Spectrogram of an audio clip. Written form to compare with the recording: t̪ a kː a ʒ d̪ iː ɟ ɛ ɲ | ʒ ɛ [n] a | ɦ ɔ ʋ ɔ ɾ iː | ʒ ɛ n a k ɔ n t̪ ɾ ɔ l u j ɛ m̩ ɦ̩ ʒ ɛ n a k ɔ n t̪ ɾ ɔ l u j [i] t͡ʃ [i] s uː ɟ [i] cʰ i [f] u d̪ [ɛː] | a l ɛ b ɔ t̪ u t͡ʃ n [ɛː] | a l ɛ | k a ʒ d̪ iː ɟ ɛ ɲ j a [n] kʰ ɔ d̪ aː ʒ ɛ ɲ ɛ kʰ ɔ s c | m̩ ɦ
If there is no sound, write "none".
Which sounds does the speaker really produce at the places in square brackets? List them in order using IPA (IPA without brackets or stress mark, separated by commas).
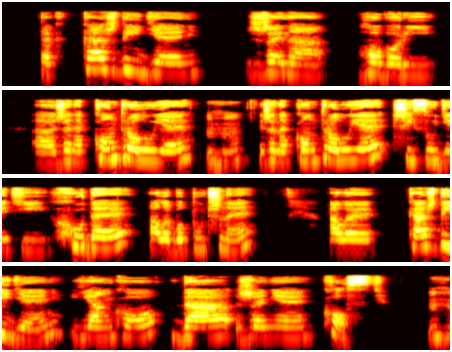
n, ɛ, i, ɛ, x, ɛː, ɛː, ŋ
